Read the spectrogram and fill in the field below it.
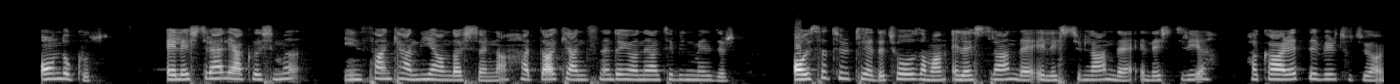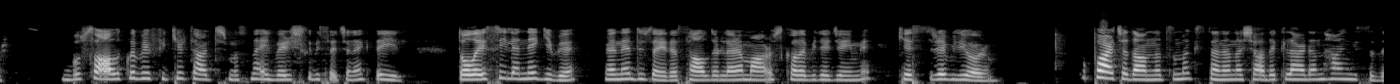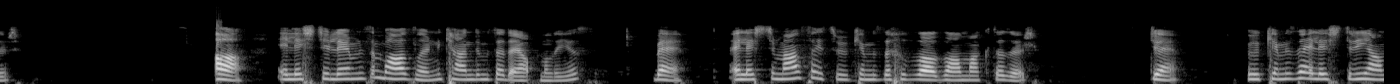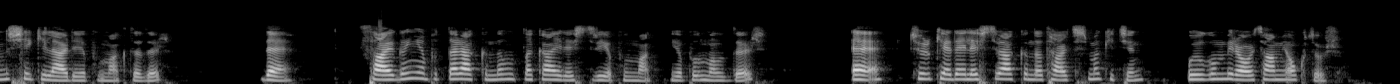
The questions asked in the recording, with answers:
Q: Bu parçada anlatılmak istenen aşağıdakilerden hangisidir?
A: Cevap C. Ülkemizde eleştiri yanlış şekillerde yapılmaktadır.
